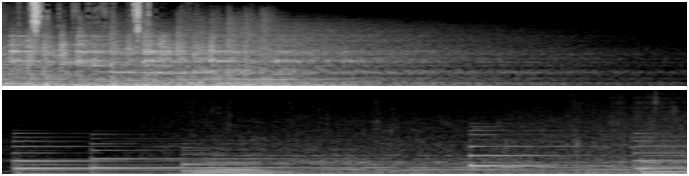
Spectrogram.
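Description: Soft, steady wash of water lapping at a harbor edge, with a few splashy ripples early on, gradually fading out before a sustained melodic tone takes over.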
